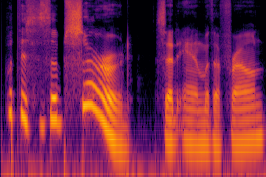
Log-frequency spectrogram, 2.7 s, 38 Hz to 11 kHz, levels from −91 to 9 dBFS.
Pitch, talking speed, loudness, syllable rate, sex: 160 Hz, 205 wpm, -18 LUFS, 4.2 syllables/s, male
